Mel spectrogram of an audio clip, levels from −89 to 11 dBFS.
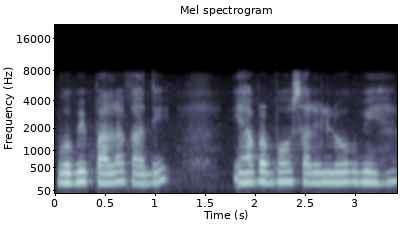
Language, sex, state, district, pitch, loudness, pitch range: Hindi, female, Uttar Pradesh, Hamirpur, 200 Hz, -17 LUFS, 190-205 Hz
